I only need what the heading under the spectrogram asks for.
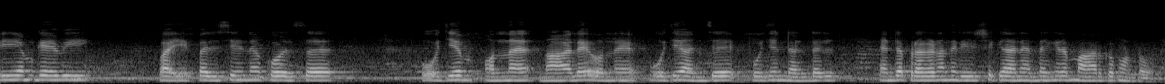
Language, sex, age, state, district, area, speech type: Malayalam, female, 60+, Kerala, Kollam, rural, read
